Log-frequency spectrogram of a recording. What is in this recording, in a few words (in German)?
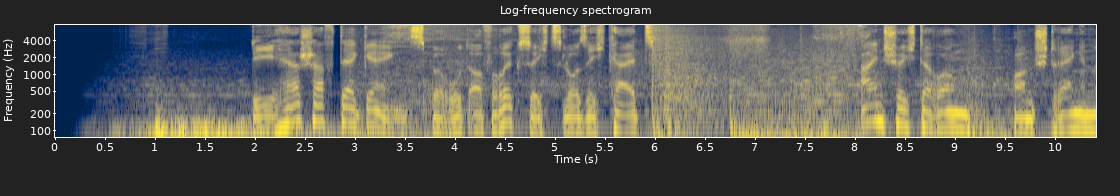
Off Sprecher, Doku, Off, German; Gangland Chronicles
